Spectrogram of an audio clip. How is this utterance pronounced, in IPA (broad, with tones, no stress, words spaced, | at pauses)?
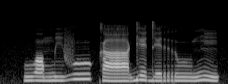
wɔ˨mi˨vuː˦ kaː˨ ɡe˦˨de˨ruː˨ŋĩ˦˨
